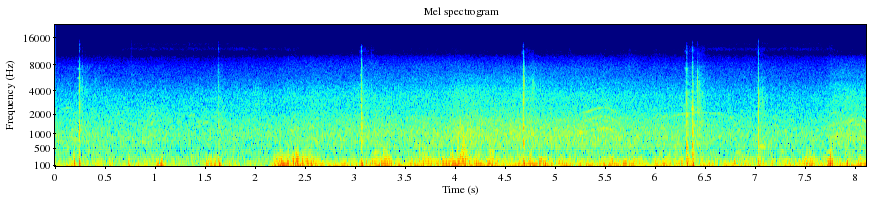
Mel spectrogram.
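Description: A volleyball being struck by hand during a rally: about five sharp slaps a second or more apart, over a heavy low rumble of wind on the microphone.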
